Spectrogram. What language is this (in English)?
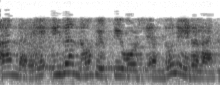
Kannada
